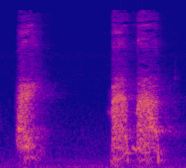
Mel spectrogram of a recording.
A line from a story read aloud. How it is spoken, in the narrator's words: a whispered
